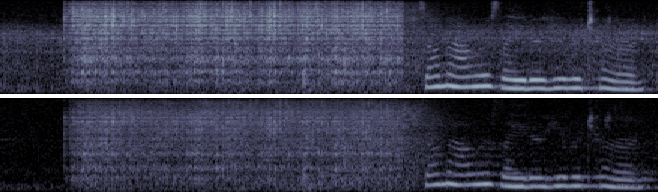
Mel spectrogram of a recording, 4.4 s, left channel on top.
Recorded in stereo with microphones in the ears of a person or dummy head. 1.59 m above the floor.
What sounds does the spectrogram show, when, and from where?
0.4 s crumpling: 60° left (ahead or behind), 4 m
2.8 s a woman speaking: 55° left (ahead or behind), 0.9 m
